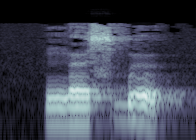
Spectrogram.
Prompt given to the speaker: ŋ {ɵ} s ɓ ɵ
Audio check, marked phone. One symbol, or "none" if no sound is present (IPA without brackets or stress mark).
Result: œ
